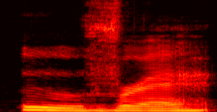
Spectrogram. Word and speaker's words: oeuvre: Walk us through your oeuvre.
